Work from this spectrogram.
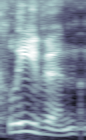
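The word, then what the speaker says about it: Cleven: that's uh clevin who whose name is actually pronounced cleen I found out uh his family members who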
